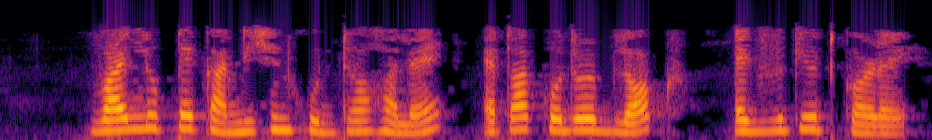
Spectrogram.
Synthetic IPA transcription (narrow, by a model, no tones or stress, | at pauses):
wajlːupɛkɔndisɔnxudʱːɔɦɔlɛ | ɛtakodɔɹblɔk | ɛɡzikjutkɔɹɛ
